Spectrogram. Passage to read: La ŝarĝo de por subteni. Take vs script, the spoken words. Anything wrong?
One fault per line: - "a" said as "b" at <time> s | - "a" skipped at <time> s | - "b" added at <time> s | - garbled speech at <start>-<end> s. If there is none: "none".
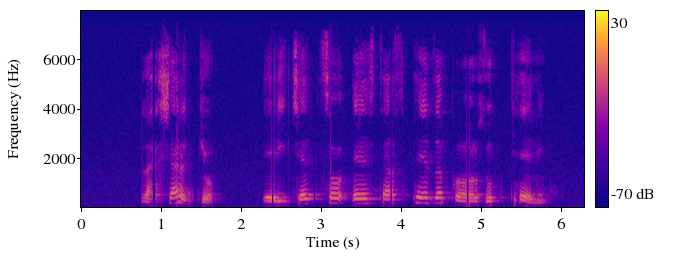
- "riĉeco estas peza" added at 2.5 s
